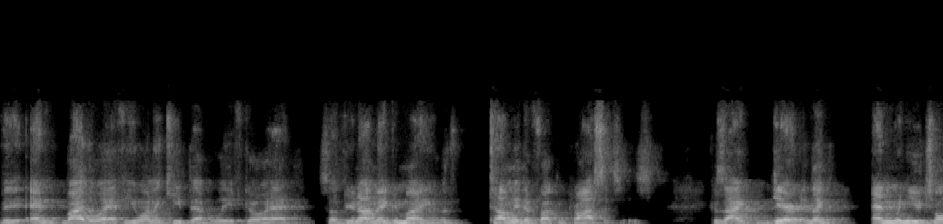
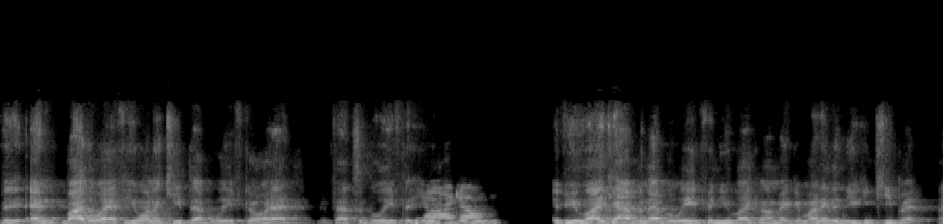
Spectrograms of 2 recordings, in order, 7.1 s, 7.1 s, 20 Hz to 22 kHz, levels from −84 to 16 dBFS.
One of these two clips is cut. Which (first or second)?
first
